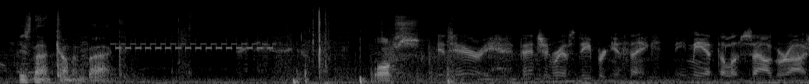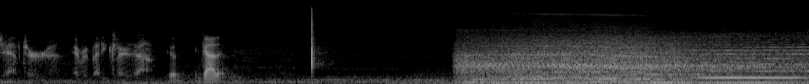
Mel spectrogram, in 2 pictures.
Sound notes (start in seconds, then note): 0.9 phone ringing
